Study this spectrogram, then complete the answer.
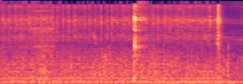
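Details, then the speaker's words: LG twin-tub washing machine test after reassembling the spin-dryer cover: even low motor hum with a faint steady tone, spinning smoothly without knocks or scraping before it shuts off. Normal spin motor. "ปั่นสั้นปั่นยาวอยู่นี่เนี่ยนี่ธรรมดาเราจะเอามาๆแหลกไปหน่อยเราก็หมุนมานี่ปั่นหมาดโอเคเนาะ"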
